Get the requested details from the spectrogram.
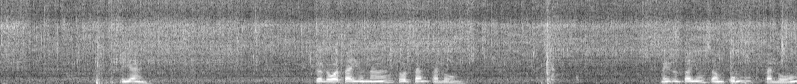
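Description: Tap water runs steadily and splashes into a sink.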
